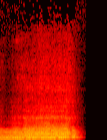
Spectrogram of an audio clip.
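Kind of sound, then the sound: tool, power drill running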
